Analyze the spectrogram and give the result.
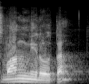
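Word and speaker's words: वाङ्निरोध: Vak Nirodha only, when you pronounce it becomes Vang Nirodha.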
